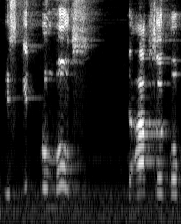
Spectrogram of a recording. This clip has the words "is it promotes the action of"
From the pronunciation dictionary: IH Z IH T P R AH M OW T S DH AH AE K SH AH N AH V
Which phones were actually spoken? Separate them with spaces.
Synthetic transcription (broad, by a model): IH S IH T P R AH M OW T S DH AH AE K S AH AH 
